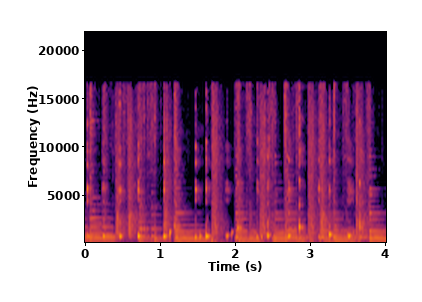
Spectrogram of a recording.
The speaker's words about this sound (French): D'habitude, un match de ping-pong, ça fait ce bruit-là.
